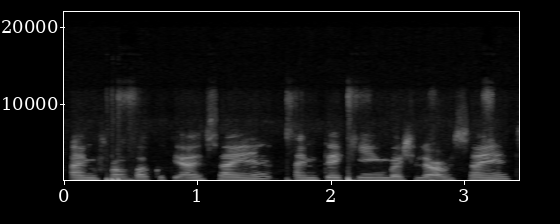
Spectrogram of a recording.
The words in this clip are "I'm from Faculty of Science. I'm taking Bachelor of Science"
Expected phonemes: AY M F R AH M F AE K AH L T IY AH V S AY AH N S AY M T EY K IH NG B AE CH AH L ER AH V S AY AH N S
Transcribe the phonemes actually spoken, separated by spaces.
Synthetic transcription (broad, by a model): AY M F R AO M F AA K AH T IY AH S AY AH N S AY M T EY K IH NG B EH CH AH L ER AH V S AY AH N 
